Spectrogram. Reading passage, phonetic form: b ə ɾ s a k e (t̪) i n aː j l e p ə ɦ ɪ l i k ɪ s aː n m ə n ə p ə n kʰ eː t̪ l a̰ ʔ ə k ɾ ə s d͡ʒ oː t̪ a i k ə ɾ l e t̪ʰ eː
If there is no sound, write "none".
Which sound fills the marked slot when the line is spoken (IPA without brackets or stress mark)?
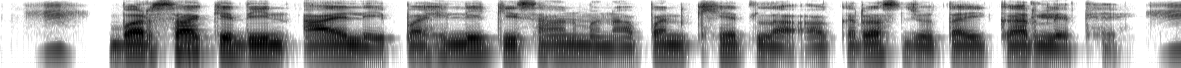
d̪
